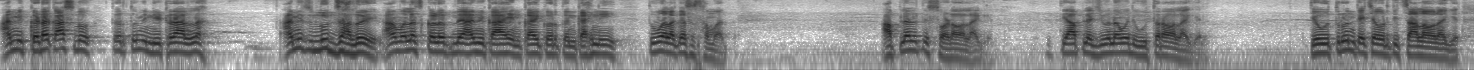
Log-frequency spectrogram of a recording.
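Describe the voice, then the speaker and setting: A man's voice: fairly high pitch, brisk, pauses often, a little mellow. A man preaching a storytelling sermon, acting out the voices of a village parable and rising for emphasis.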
